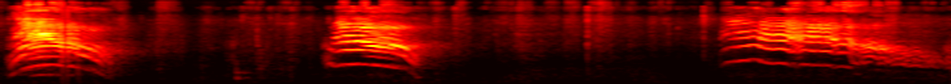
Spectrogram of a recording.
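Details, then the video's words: Abandoned kitten with ringworm, found in a box on the street, meowing loudly during its first bath in medicated shampoo: three long, strained, downward-bending meows about a second and a half apart, the last one drawn out and wavering. "First bath for a kitten found with ringworm that was abandoned on the street / meows loudly"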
